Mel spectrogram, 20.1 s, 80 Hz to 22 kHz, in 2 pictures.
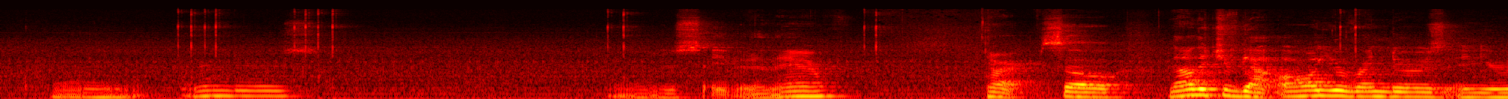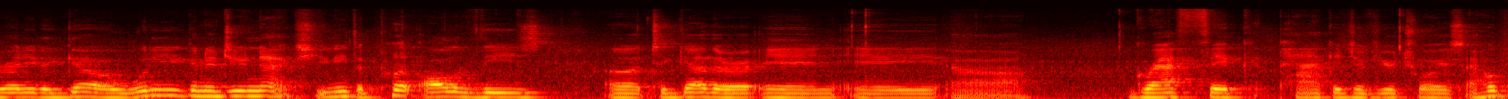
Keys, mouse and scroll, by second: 1.1 click, 1.3 click, 1.9 click, 2.1 click, 4.0 click, 5.7 click, 8.9 click, 15.7 click, 17.5-19.3 drag.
